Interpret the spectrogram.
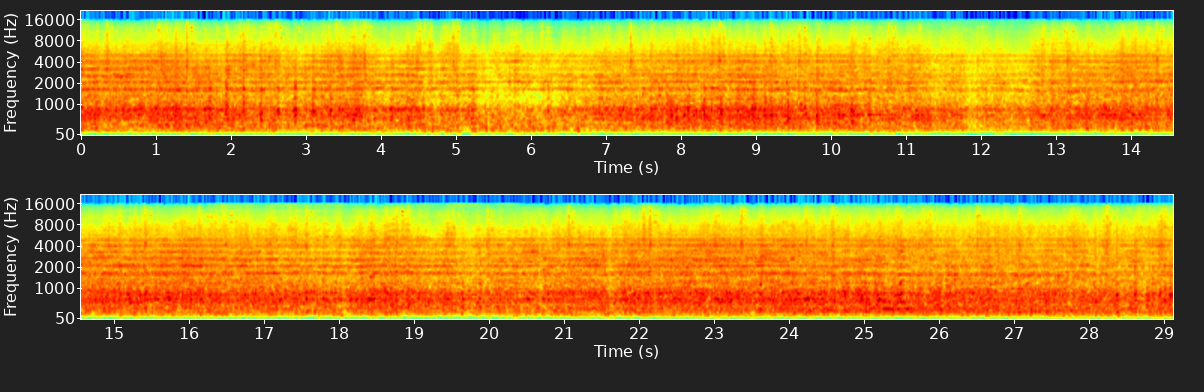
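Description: Freight train wagons rolling past at a steady speed, their wheels running over the rails in a continuous noise that holds steady, with two brief slight dips.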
